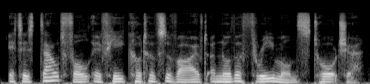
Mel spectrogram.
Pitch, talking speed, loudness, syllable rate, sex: 125 Hz, 195 wpm, -15 LUFS, 5.5 syllables/s, male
